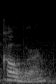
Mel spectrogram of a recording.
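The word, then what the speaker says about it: Cockburn: a guy called alistair coburn spelled c-o-c-k burn which for obvious reasons you do not pronounce like that and um he says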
